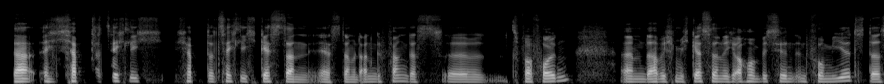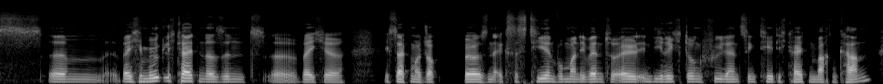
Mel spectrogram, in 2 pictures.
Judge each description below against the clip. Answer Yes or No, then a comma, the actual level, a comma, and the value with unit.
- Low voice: Yes, low, 125 Hz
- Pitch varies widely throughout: No, narrow, 2.4 semitones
